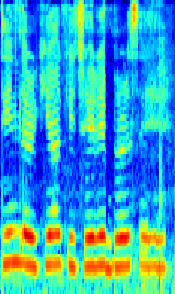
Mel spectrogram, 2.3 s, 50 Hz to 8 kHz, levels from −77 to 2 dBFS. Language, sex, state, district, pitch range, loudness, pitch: Hindi, female, Arunachal Pradesh, Papum Pare, 250-270 Hz, -12 LUFS, 260 Hz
